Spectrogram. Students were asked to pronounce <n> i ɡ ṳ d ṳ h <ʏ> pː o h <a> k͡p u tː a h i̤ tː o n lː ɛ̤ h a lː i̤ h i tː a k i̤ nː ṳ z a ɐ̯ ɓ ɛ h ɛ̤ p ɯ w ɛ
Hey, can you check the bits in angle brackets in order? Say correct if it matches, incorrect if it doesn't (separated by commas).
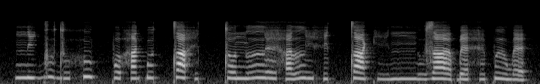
correct, incorrect, correct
